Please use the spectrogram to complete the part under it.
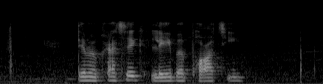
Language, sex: English, female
